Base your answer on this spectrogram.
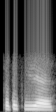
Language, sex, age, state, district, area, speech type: Manipuri, female, 45-60, Manipur, Churachandpur, urban, conversation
